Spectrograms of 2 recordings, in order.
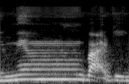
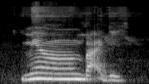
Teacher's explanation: cara bacaan dia adalah kita tak tutup full mulut kita. Kita baca seolah-olah ada mim ringan dan ada pendapat ulama yang mengatakan tandanya cara bacaan iklab adalah kita tutup mulut tu serapat yang seolah-olah kita letak kertas dekat antara bibir kita macam tu.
